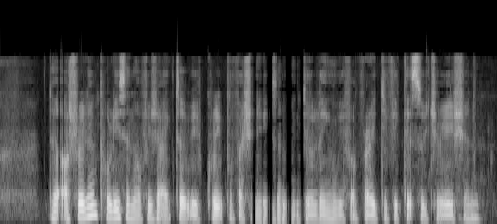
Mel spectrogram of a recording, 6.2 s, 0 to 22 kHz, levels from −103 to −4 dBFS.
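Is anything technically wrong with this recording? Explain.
Yes. There are two faults.

Low-delay AAC compression runs through the whole clip. The speech sounds rough and grainy. Noise fills the gaps between the pitch harmonics, and the top band sounds thin and synthetic. The likely cause is AAC-ELD, the low-delay codec of video calls. Its short frames resolve harmonics poorly and use bits inefficiently. The damage is plainly audible and fits a low bitrate of around 32 kbps.

AAC frame loss with muting occurs from 3.14 to 3.81 s. Lost frames had their spectrum set to zero. The overlapping windows fade each gap out and back in. About 420 ms of sound is missing, scattered over 660 ms. The longest single hole lasts about a tenth of a second. The speech breaks into soft-edged dropouts there.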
